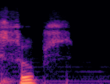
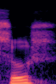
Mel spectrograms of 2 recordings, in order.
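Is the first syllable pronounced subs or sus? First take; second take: subs; sus. First: The first syllable is said with a b sound. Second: The first syllable is said without a b sound. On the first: This is the Catalan pronunciation. "en català subs" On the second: This is the Spanish pronunciation. "En castellà és sus"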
